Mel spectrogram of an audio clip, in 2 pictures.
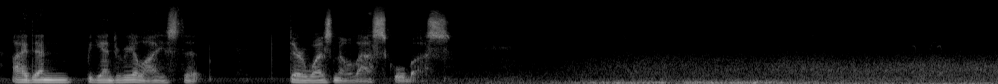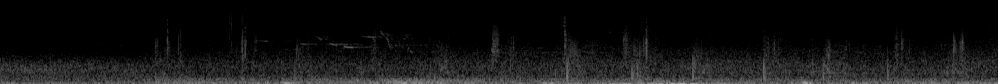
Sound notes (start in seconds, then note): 13.5 footsteps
